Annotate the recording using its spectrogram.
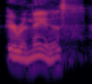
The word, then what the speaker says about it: Irenaeus: there was a man named Irenaeus, or some pronounce his name Irenaeus, who was an early church father.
